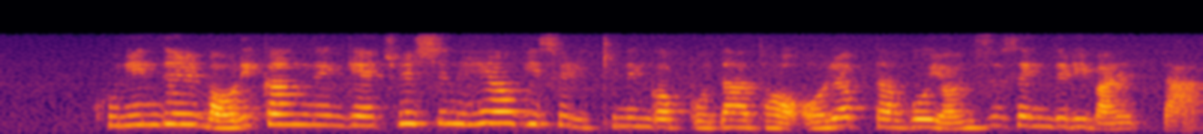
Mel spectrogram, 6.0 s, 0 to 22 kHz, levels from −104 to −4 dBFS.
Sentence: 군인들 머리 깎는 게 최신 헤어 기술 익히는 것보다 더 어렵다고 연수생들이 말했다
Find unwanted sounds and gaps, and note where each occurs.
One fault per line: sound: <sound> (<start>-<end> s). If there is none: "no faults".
no faults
